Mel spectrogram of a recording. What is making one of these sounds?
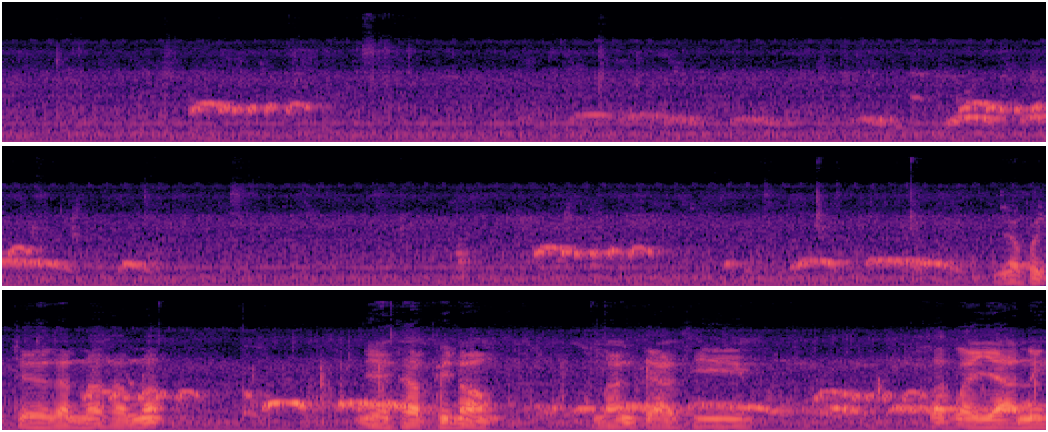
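Liquid bubbles and simmers in a pot.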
